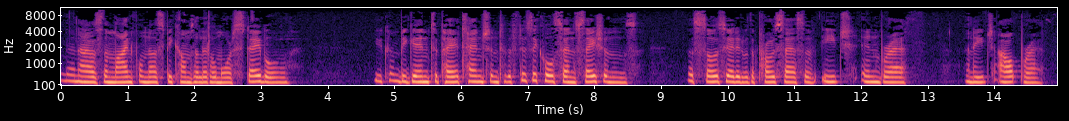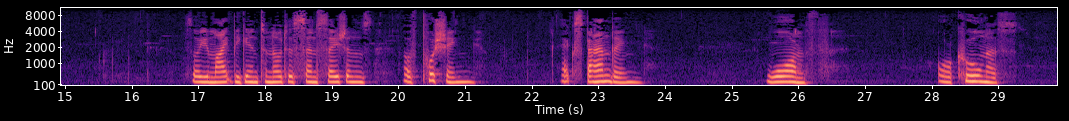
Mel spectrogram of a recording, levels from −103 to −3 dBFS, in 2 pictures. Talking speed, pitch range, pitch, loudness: 85 wpm, 215-240 Hz, 225 Hz, -26 LUFS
